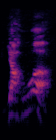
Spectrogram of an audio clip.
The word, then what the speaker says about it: Yahweh: of the creator's name, Yod Heh Waw Heh, pronounced as Yahweh.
